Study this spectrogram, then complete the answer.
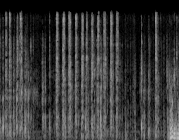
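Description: A small screwdriver turns a screw in by hand.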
